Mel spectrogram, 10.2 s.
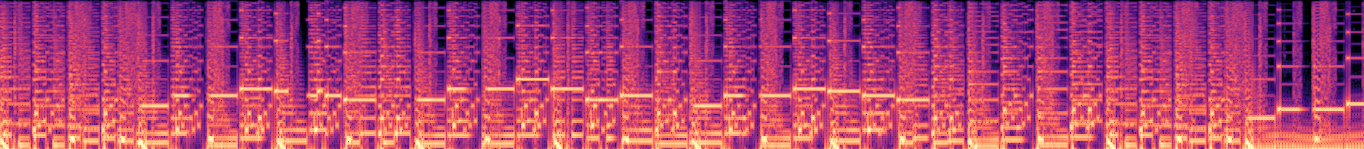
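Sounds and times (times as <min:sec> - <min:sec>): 
chiptune music on a SID chip: 0:00.0 - 0:10.2.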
